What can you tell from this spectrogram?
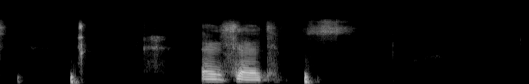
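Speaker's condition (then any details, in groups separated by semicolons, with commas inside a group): Cerebral palsy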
